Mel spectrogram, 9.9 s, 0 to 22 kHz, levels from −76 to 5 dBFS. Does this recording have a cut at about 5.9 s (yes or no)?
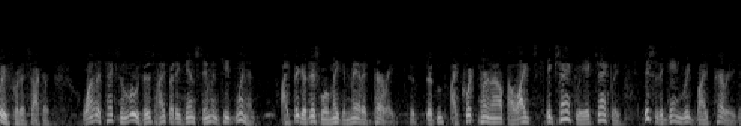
yes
